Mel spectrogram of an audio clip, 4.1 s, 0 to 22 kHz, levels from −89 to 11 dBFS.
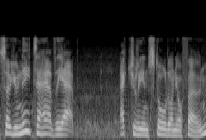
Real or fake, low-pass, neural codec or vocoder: fake; 7.2 kHz; codec, 16 kHz, 8 kbps, FunCodec, trained on LibriTTS, 25 frames a second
